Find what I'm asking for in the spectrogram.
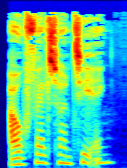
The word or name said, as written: affaldshåndtering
